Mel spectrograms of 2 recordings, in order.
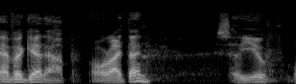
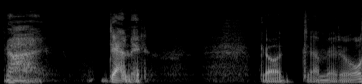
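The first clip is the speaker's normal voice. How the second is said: low, very soft curses; bitter under-the-breath swearing; muttered cursing; 5 semitones lower, 10 dB quieter than usual. Acted. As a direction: grumble it half to yourself. Cursing over lost comrade.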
